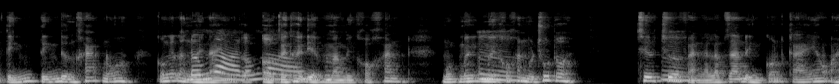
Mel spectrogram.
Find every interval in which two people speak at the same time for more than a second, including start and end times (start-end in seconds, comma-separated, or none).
1.8-3.3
